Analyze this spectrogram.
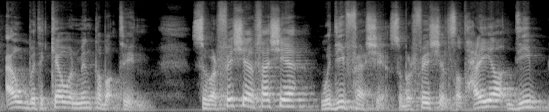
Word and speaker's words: fascia: هنا بيقول لك الفاشيه، انت كنت عالي بتنطقها ازاي؟ فاسيكيا. طيب ماشي، اسمها فاشيه يا جماعه.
